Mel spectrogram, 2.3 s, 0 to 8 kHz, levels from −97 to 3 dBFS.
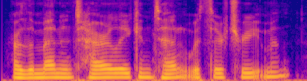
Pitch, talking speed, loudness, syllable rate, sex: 155 Hz, 210 wpm, -15 LUFS, 6.8 syllables/s, male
